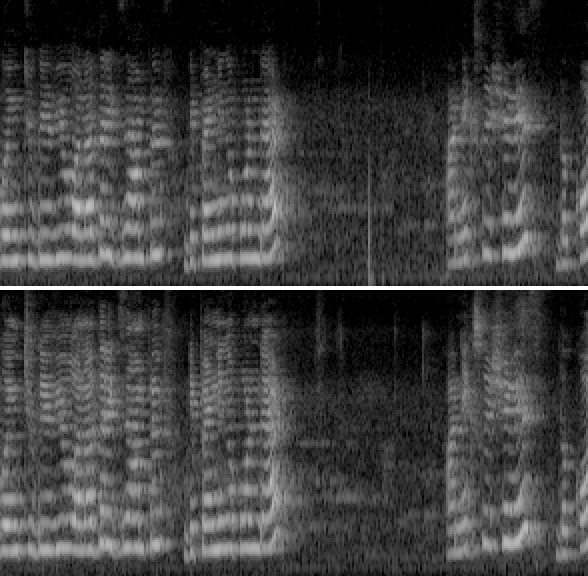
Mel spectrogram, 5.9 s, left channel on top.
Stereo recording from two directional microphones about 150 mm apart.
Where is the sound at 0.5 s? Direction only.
90° right.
